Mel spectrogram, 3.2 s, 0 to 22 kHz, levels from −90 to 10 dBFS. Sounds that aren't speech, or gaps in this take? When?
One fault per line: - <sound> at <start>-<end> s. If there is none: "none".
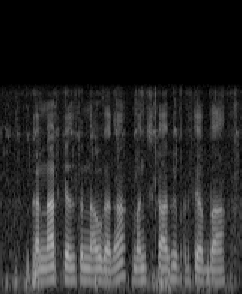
- dropout at 2.4-2.5 s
